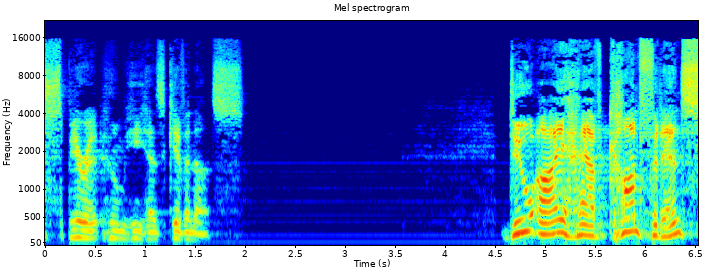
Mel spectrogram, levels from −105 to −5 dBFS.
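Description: From start to end the audio has channel delay (comb filtering): one side arrives around 5 ms late, so summing to mono cancels near 100 Hz and at evenly spaced steps above. That gives a hollow, phasey tone whose notches stay fixed, unlike flanging's sweep or a room's smeared tail.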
